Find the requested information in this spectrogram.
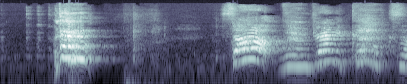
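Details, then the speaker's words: Person with out-of-control hiccups, saying they have never had hiccups like this before: a loud, sharp voiced hiccup, then a quieter click and a squeaky vocal sound; unusually loud hiccups. "what it's not my fault I've never had hiccups like this before how am I going to get rid of them"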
